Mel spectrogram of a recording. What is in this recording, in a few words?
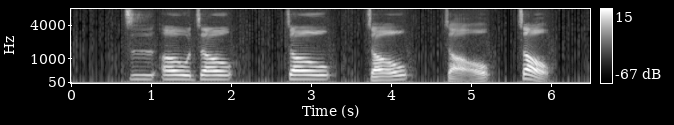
"zou", Chinese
